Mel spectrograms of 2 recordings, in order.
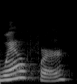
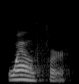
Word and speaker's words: welfare: fur welfare welfare on welfare the stress is on the first syllable welfare and there's only one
